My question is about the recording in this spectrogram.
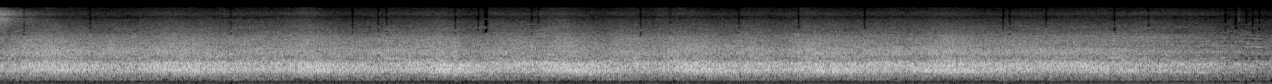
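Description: A large congregation praying aloud all at once, many voices blending into a loud, steady roar of fervent prayer.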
